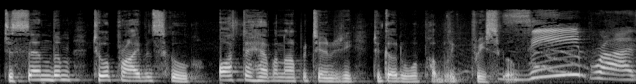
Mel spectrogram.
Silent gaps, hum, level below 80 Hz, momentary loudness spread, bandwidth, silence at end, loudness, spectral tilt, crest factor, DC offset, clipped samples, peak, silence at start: none; none; -56 dBFS; 7 LU; 13.5 kHz; 0 s; -16 LUFS; -4 dB/octave; 16 dB; under 0.1%; under 0.1%; 0 dBFS; 0.05 s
